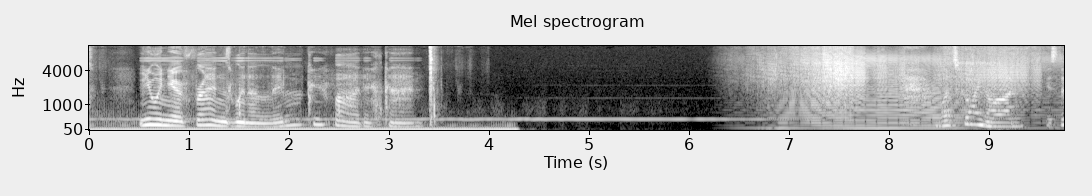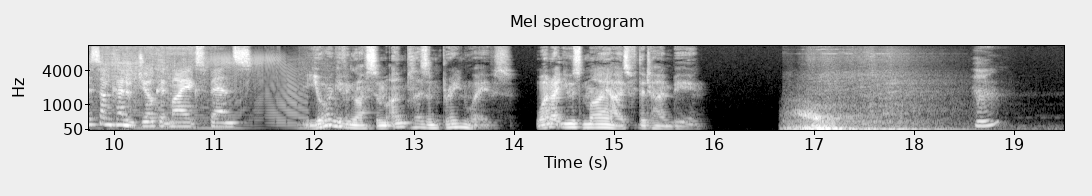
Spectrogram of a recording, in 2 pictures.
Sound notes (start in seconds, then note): 6.5 static hissing; 8.5 over comms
